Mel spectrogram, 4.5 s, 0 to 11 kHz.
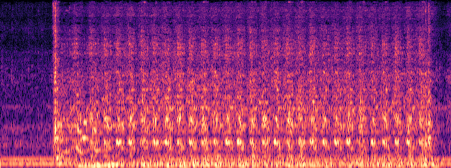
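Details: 1966 Chevrolet C10: starter spins the engine at an uneven chug about three turns a second but never fires; no fuel seen squirting into the carburetor; crank no start, cause suspected, not confirmed.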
